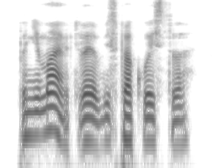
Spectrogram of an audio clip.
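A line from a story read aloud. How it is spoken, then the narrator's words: Soft, soothing. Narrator (Russian): произнес он мягко, стремясь успокоить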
